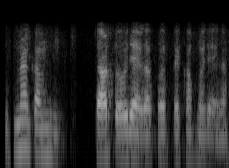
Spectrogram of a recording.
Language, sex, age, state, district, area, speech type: Hindi, male, 18-30, Uttar Pradesh, Mau, rural, conversation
